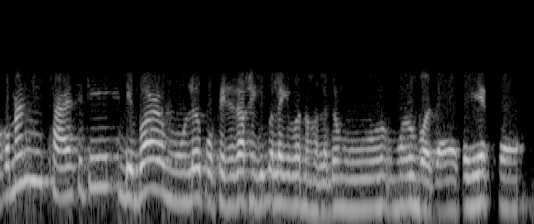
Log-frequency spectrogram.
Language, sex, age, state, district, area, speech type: Assamese, male, 18-30, Assam, Lakhimpur, rural, conversation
